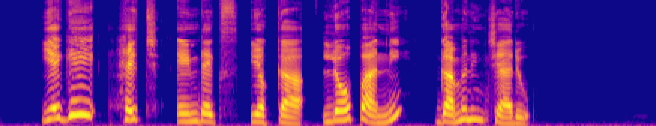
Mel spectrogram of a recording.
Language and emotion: Telugu, neutral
